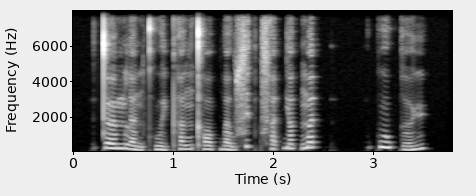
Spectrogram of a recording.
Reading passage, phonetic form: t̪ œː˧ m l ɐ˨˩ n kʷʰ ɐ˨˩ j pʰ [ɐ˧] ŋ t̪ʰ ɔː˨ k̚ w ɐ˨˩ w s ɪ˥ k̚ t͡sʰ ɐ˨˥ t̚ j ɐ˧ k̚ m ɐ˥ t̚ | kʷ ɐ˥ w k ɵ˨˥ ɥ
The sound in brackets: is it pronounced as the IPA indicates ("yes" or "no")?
no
